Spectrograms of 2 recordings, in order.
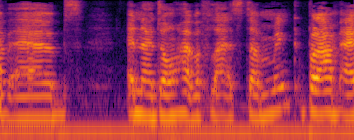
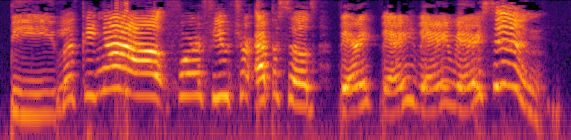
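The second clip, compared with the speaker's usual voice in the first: imitating Bela; 5 semitones higher, 9 dB louder than usual. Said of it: "you sound like Bela".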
